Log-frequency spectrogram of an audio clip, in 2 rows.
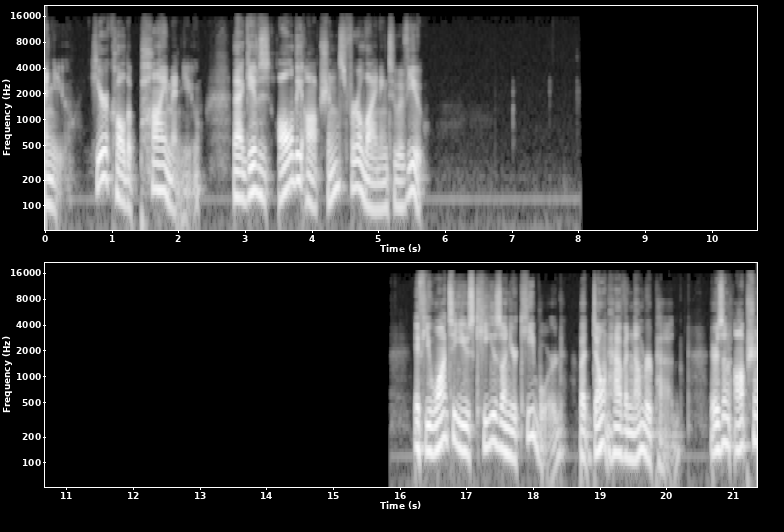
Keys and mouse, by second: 4.7 `, 10.4 `, 10.8 `, 12.9-14.1 middle drag.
